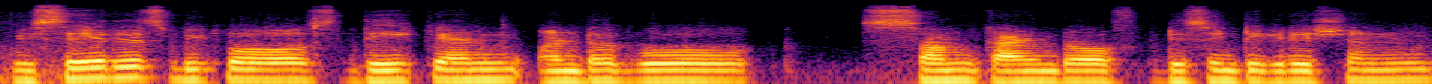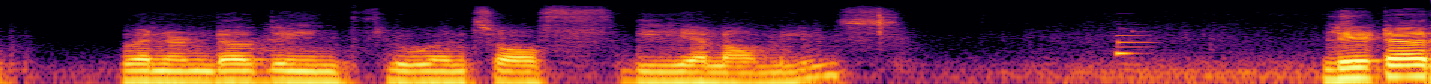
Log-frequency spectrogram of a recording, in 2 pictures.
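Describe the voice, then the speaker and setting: A man's voice: medium pitch, mellow, a little hiss or hum, rough recording. A man with an Indian accent, a native Hindi speaker, doing a casual gaming livestream and reading game dialogue aloud. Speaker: game streamer.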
